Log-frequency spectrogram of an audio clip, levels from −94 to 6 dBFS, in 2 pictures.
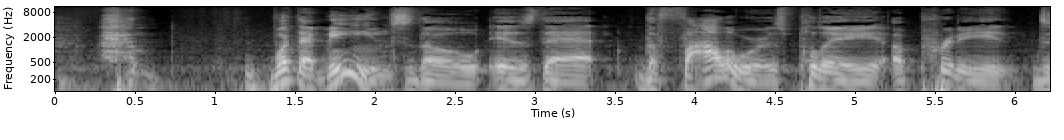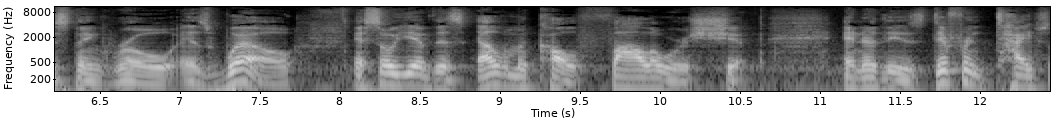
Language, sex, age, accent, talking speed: English, male, 50-69, American, 140 wpm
